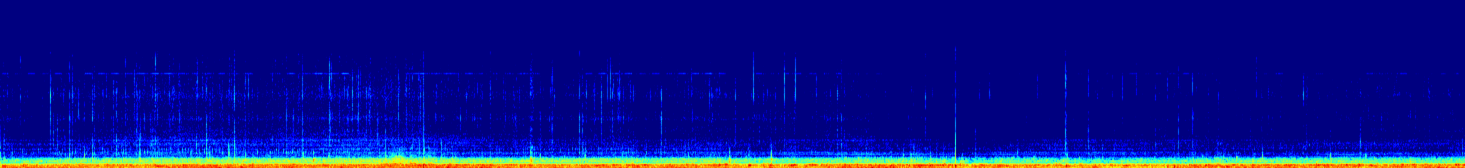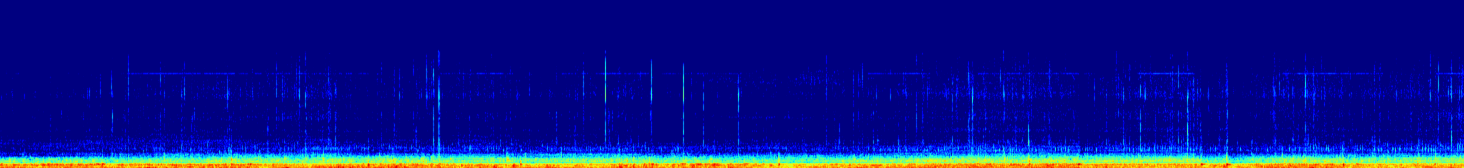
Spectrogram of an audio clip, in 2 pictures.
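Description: Underwater ambience: a dense, steady low rumble and gurgle of water and rising air bubbles, muffled as heard underwater, with a faint steady hum in the background.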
